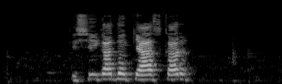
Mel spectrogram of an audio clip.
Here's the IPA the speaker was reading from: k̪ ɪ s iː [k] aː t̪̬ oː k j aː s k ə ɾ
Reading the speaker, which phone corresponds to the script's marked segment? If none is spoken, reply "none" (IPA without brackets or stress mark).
k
